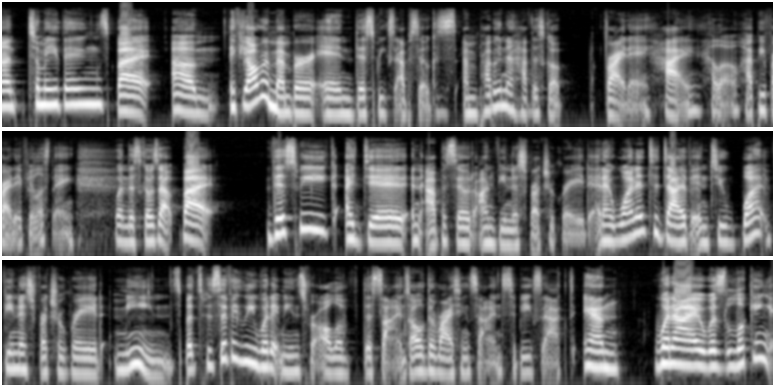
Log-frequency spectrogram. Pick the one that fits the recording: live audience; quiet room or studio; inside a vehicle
quiet room or studio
